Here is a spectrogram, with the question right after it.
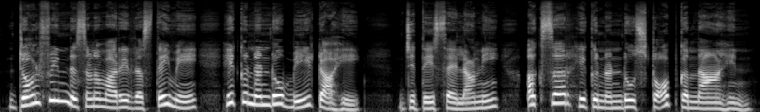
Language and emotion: Sindhi, neutral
